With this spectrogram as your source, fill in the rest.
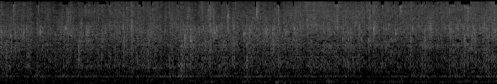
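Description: Lamb chops sear in a hot pan on a stove, giving a steady, dense sizzle and crackle that runs unbroken throughout at close range, with no talking.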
